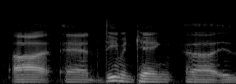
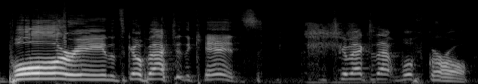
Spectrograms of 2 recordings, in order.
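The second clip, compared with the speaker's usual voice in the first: high, loud jeer; mock bored heckle; 8 semitones higher, 14 dB louder than usual. Reacting to demon politics, high loud bored heckle. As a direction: call it out like an impatient heckler.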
